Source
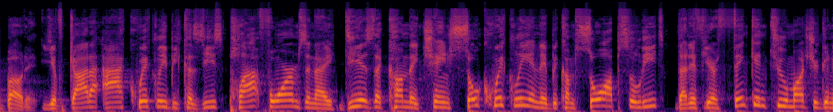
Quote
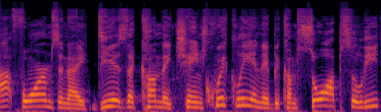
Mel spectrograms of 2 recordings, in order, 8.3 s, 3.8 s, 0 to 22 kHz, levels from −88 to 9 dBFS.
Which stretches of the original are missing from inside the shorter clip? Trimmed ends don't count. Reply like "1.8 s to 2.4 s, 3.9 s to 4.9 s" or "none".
4.5 s to 4.8 s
